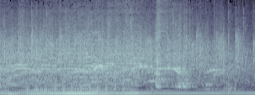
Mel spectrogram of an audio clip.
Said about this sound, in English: Oh, you ought to clap your hands right there.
